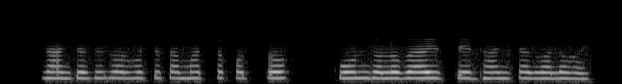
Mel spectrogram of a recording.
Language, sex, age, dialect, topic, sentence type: Bengali, female, 18-24, Jharkhandi, agriculture, question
